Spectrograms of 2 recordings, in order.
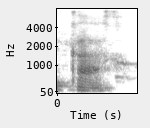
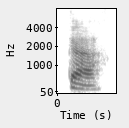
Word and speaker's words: quart: OK, la U ne se prononce pas. Il est 3h15. Suivant, Eddie. Il est 3h moins le quart.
